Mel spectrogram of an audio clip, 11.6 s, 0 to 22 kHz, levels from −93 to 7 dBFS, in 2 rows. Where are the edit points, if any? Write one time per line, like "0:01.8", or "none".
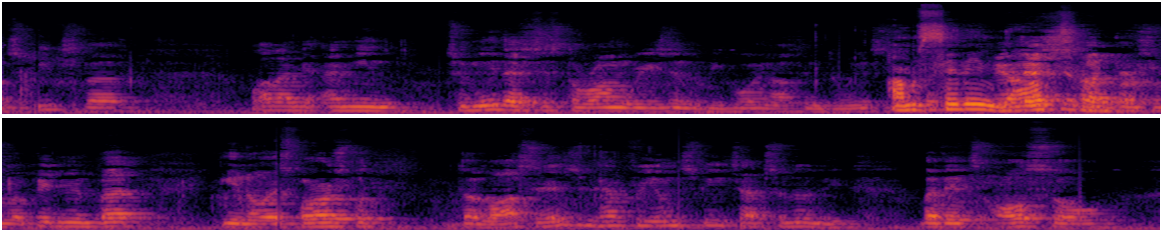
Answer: none

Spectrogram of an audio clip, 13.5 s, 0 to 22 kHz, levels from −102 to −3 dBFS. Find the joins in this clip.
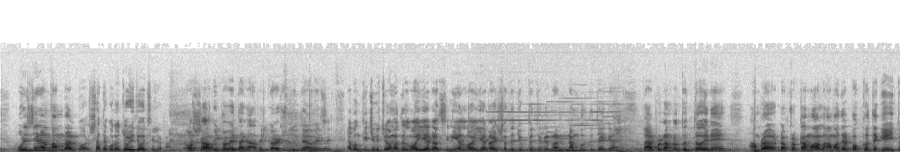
none

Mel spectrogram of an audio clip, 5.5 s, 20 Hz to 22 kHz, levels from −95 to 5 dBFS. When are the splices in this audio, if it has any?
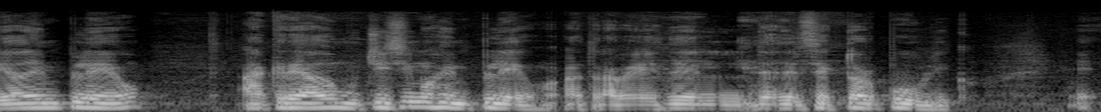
0:04.3

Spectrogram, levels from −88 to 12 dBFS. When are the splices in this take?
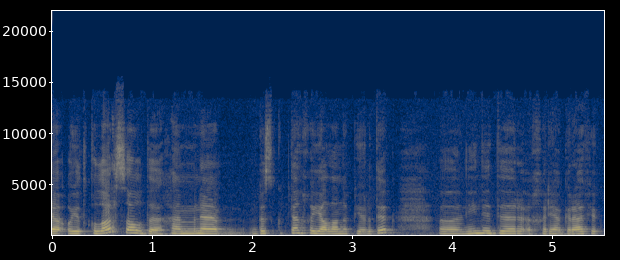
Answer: none

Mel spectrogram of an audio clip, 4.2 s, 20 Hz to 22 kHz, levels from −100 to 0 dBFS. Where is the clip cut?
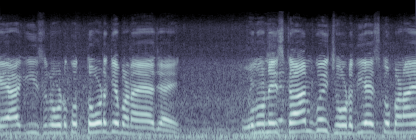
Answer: none

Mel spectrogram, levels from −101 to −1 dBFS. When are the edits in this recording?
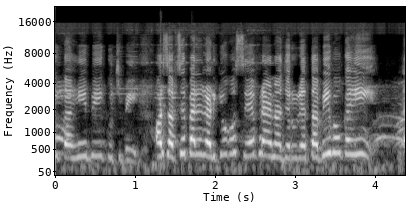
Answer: none

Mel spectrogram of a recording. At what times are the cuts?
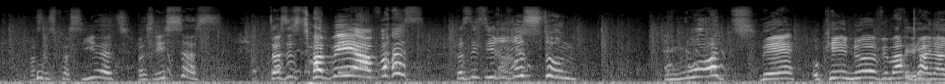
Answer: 0:01.3
0:07.4

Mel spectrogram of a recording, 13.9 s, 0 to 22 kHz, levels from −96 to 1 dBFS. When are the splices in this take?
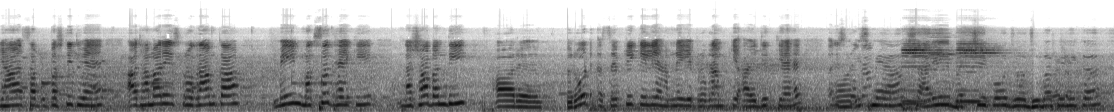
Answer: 0:04.9
0:07.1
0:10.4

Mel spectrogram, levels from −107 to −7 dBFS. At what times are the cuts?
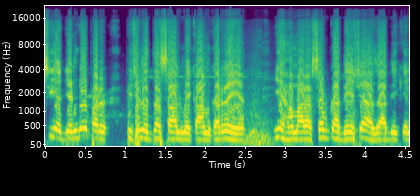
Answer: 0:02.8

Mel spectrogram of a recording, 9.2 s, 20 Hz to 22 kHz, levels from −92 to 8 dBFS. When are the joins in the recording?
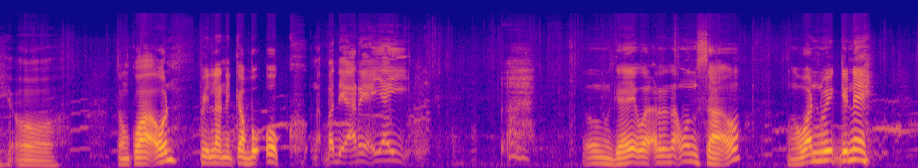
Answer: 0:01.9

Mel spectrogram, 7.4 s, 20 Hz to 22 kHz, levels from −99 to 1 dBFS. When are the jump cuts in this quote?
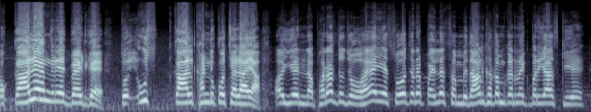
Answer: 0:03.4

